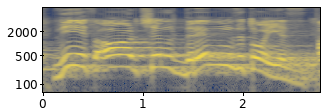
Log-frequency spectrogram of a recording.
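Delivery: very slow teacher model, every word drawn out; slow model sentence. Shown as a demonstration. Teacher modelling the English sentence very slowly. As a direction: spell it out word by word. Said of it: "هذه ألعاب الأطفال".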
